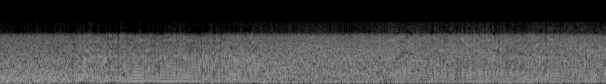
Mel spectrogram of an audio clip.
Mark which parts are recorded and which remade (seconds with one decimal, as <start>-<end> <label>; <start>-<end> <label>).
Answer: 0.0-0.7 recorded; 0.7-2.6 remade; 2.6-3.9 recorded; 3.9-6.1 remade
